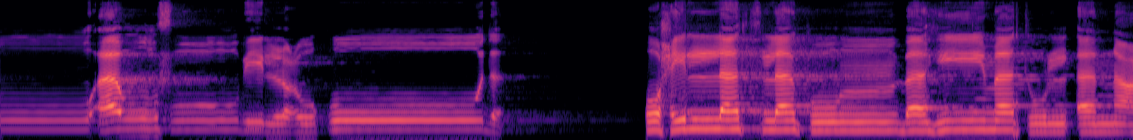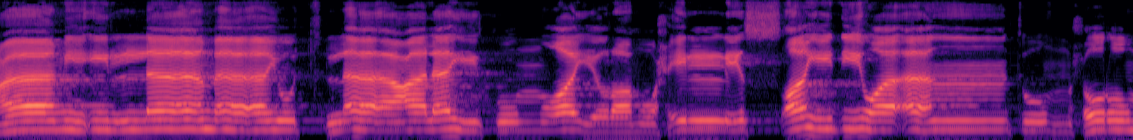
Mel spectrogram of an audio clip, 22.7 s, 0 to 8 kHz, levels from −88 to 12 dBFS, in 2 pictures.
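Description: A speech-tuned noise suppressor was left running on this non-speech audio. It treats sustained material as noise, so levels swing by about 15 dB, and held sounds pump and thin. The sound cut by the noise suppressor is longest from 0.0 to 5.59 s, sinking by about 17 dB. At 10.13 to 10.17 s there are chunks out of order: a 10 ms chunk lands three chunks late, giving a brief jumbled blip. The suppressor cuts in again at 14.28 to 14.62 s (about 17 dB), 16.12 to 17.26 s (about 16 dB), 17.64 to 18.09 s (about 12 dB) and 21.23 to 22.18 s (about 17 dB), each time pulling down steady or decaying sound while sharper onsets get through.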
